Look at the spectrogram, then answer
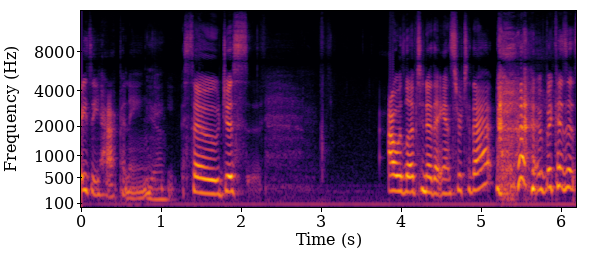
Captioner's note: laughs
